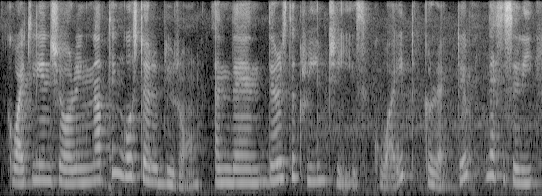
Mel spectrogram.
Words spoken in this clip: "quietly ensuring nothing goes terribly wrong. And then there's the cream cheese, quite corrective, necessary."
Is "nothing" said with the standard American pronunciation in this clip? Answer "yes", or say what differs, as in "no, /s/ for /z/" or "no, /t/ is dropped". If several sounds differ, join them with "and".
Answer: no, /t/ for /θ/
